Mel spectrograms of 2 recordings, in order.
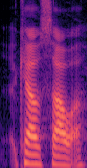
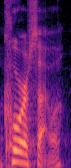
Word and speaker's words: Kurosawa: of the same movie it's funny because um kyle sawa i keep saying his name wrong i'm kurosawa um yeah kep uh has gone on interviews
